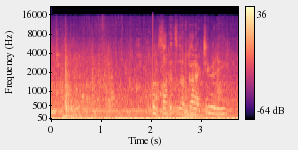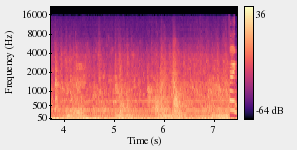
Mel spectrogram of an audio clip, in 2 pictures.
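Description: Water splashes against a boat's hull.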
